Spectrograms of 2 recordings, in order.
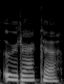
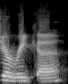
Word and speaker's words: Eureka: remember seeing this and i was like what eureka they're like no it's uraka i was like what it's eureka eureka this is like the same argument we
